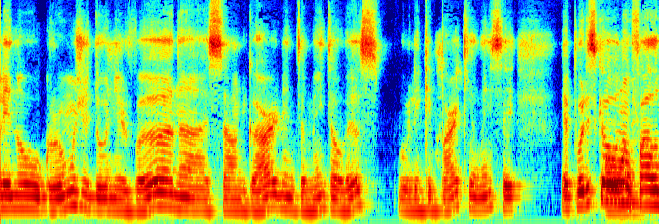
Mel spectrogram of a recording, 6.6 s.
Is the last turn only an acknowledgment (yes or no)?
yes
